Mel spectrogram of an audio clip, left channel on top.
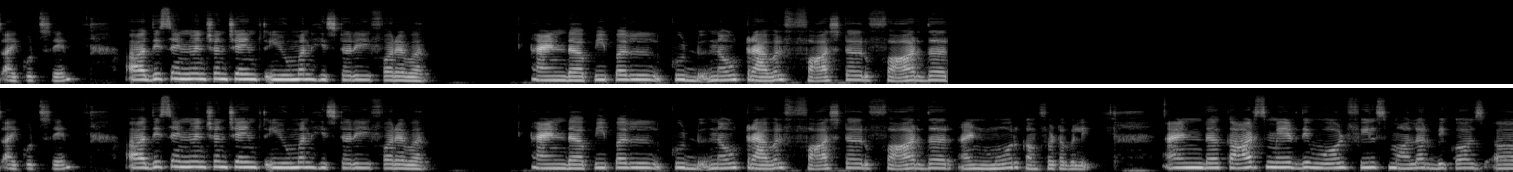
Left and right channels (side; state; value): left; drops out; at 9.5 s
